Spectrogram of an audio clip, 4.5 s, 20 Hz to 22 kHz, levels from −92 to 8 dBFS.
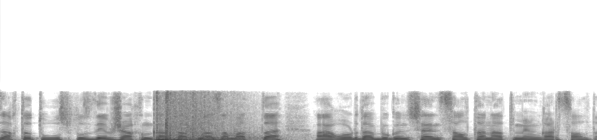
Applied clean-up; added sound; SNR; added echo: none; Boom; -1 dB; none.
